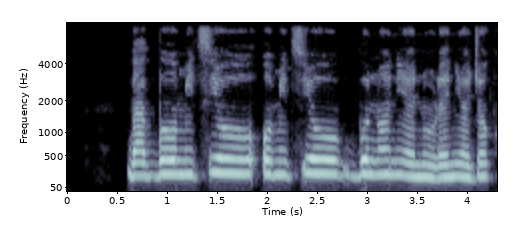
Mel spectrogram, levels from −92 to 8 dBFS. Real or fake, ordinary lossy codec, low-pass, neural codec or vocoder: real; none; 7.2 kHz; none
